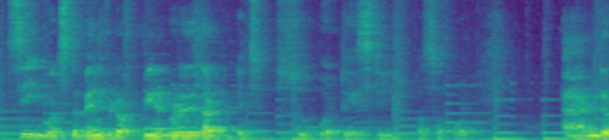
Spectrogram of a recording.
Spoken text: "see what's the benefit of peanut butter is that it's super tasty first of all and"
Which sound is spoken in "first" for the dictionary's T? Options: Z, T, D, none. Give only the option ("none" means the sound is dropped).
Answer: none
